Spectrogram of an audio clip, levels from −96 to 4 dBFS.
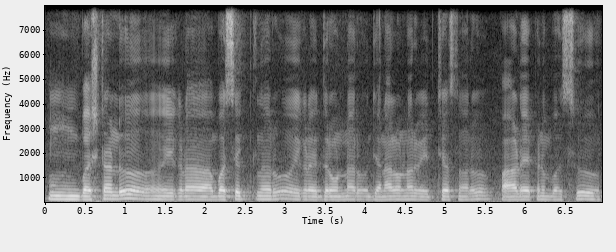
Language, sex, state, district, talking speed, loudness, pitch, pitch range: Telugu, male, Andhra Pradesh, Manyam, 120 wpm, -16 LUFS, 125 Hz, 120-135 Hz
